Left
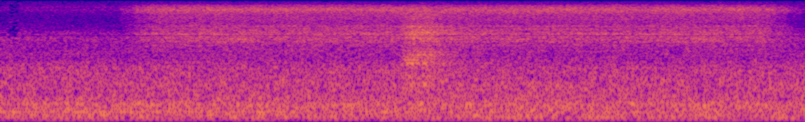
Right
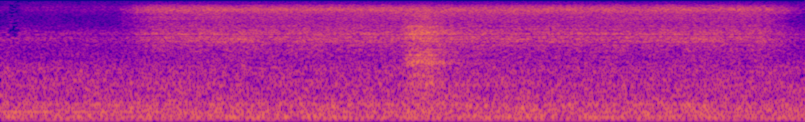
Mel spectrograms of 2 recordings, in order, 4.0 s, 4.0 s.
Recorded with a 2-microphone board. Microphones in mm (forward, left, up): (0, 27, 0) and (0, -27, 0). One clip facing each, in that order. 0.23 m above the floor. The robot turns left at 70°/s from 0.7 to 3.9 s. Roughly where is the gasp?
Left.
